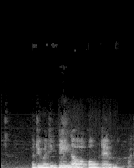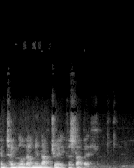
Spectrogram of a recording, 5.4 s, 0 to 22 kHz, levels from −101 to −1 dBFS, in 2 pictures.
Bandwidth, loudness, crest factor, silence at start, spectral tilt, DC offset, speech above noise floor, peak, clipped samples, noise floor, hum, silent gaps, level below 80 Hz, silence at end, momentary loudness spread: 6.4 kHz; -13 LUFS; 12 dB; 0.65 s; -9 dB/octave; under 0.1%; 43 dB; -2 dBFS; under 0.1%; -54 dBFS; none; none; -48 dBFS; 0.9 s; 13 LU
